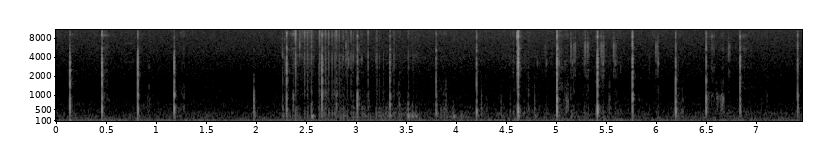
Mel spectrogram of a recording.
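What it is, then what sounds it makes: Studded leather handbag. A wooden pointer taps and scratches across the front of a black leather handbag with metal studs, which sounds soft and hollow. Sharp, bright clicks land at a steady pace, with a stretch of rougher scraping in the middle, over a faint low hum.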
